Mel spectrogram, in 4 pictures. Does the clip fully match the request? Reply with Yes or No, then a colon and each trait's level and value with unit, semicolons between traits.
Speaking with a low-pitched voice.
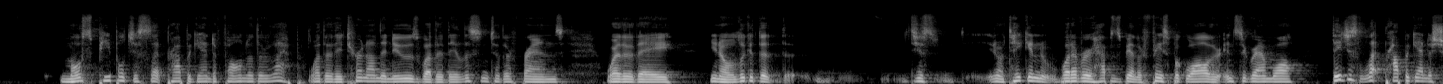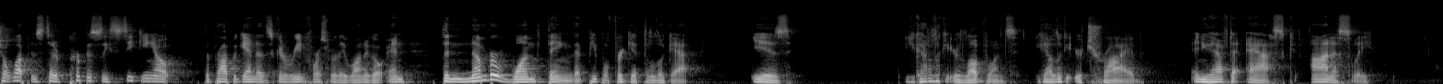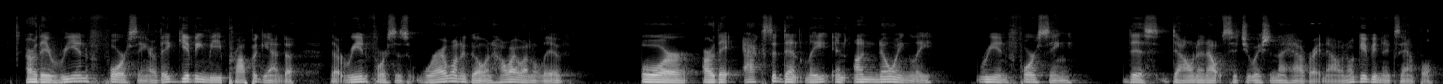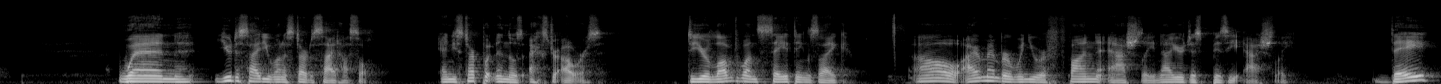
Yes: low, 115 Hz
